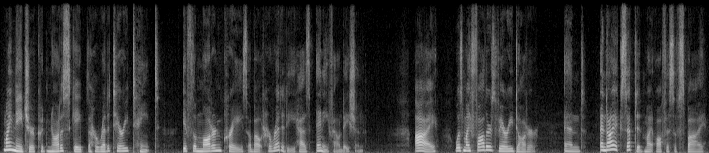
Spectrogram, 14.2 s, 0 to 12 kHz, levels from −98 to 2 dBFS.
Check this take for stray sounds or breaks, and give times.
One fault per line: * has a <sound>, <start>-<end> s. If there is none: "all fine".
all fine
